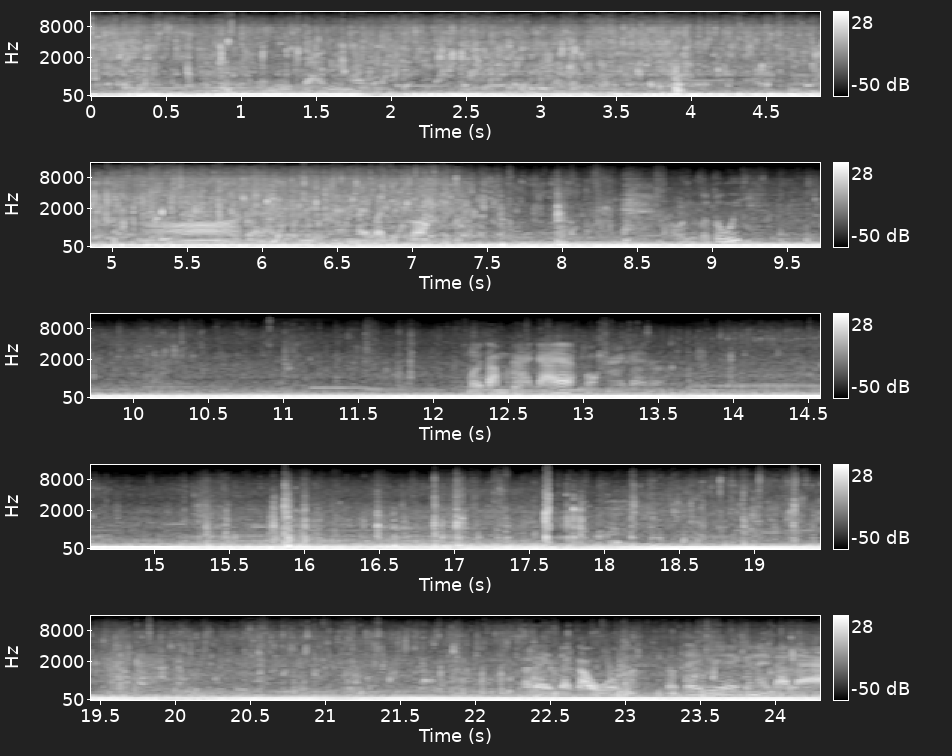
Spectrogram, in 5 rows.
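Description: Water streaming and splashing out of the holes of a 20-litre plastic water-bottle fish trap held above a river, stopping about seven seconds in, over a steady low hum.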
